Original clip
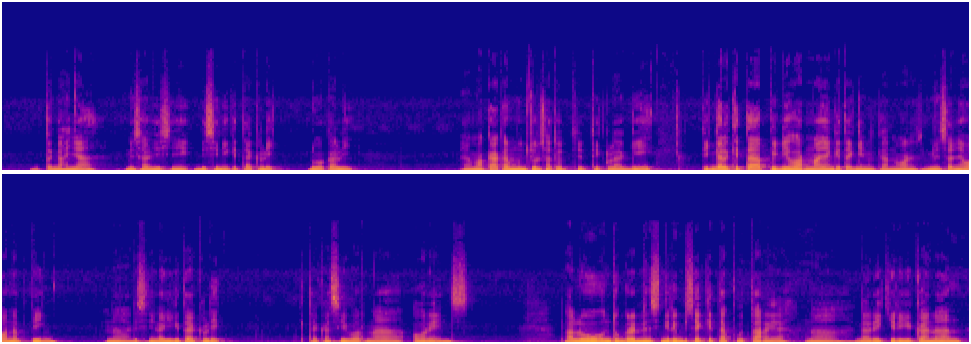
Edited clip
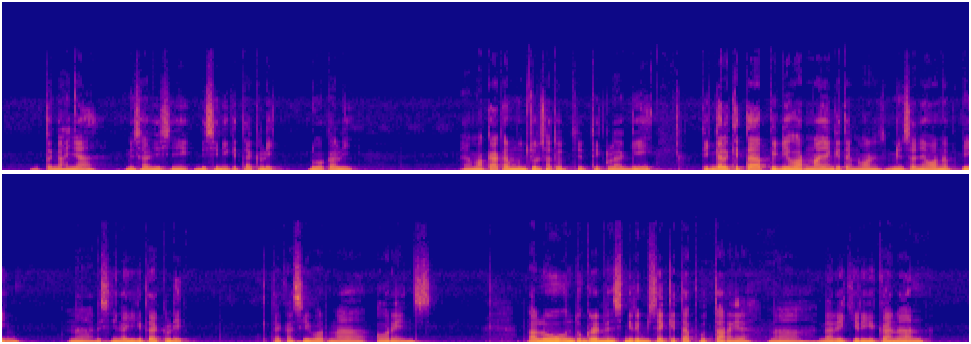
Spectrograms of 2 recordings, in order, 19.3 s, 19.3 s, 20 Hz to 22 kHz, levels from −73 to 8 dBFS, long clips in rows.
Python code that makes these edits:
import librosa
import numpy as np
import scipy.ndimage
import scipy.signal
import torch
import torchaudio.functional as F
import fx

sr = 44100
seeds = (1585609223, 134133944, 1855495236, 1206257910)

y = fx.edit(x, sr, fx.cut(start_s=8.46, length_s=0.37), tone=tone)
